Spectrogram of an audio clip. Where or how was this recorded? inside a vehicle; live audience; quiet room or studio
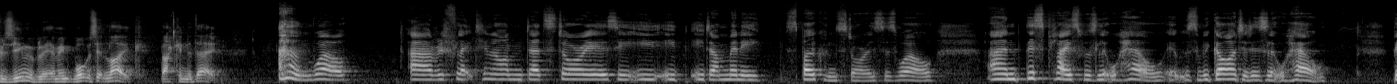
live audience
